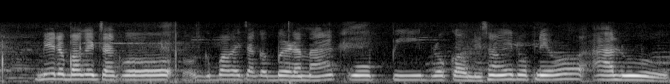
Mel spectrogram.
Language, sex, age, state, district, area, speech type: Nepali, female, 45-60, West Bengal, Jalpaiguri, urban, spontaneous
